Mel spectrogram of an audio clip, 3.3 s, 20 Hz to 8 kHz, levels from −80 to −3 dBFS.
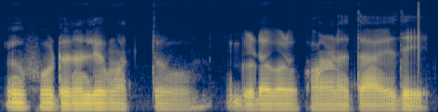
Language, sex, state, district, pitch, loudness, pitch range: Kannada, male, Karnataka, Bidar, 85 Hz, -17 LUFS, 80-90 Hz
